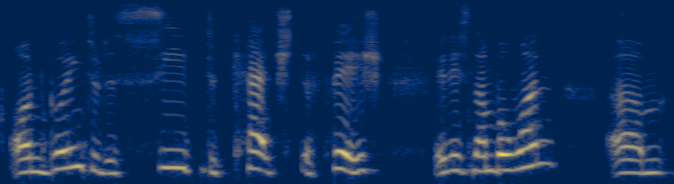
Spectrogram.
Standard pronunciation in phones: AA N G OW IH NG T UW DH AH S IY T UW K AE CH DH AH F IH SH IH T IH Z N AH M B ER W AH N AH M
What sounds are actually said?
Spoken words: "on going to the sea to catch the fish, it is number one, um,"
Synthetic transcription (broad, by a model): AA N G OW IH NG T UW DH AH S IY T UW K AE CH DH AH F IH SH IH T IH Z N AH M B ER W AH N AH M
